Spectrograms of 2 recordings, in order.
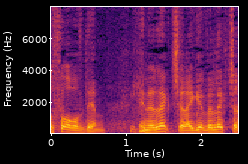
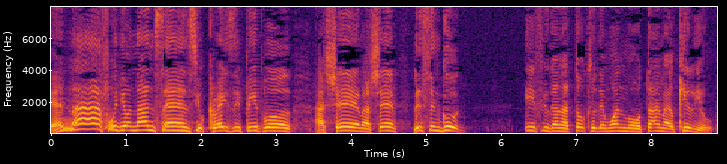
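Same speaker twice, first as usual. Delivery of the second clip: furious threat; 6 semitones higher than usual. Retold or imitated. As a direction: threaten him, losing patience. Mafia man threatens to kill him.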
